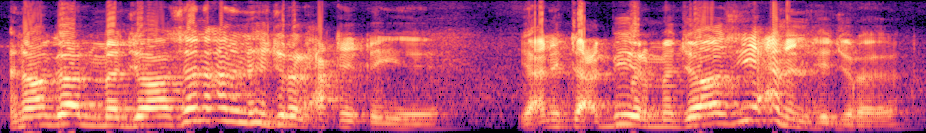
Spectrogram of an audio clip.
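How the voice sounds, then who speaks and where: Quick Iraqi man lecturing, echoey room. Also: high-pitched, big pitch swings, fairly bright tone. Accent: Iraqi Arabic. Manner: explains line by line, asks and answers his own questions. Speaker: teacher of Islamic jurisprudence. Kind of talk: classroom lecture explaining a text.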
